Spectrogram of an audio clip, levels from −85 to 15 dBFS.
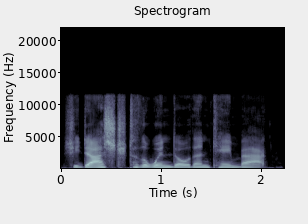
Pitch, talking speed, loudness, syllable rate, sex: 160 Hz, 215 wpm, -21 LUFS, 4.5 syllables/s, female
